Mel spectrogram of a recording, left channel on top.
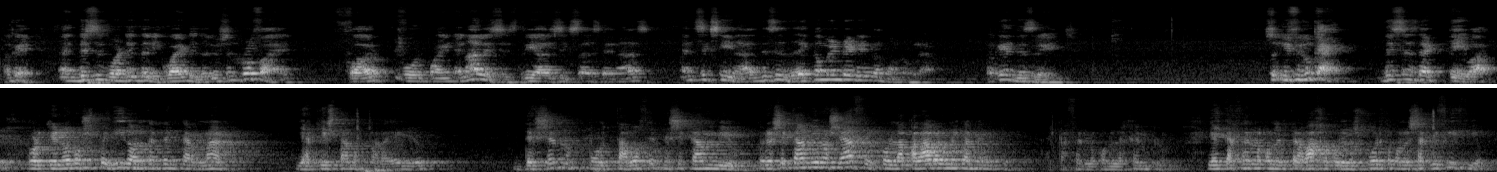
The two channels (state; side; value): different; both; correlation 0.00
